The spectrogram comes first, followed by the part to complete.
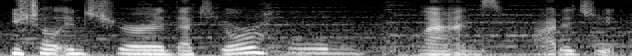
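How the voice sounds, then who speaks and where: While streaming a game, a woman reads the story text aloud with expression and drops in casual, chatty asides. Her voice is medium-pitched and unhurried, with game music behind her.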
